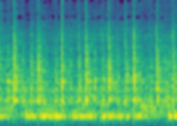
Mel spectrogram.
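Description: Chendamelam: chenda drums beaten with sticks together with elathalam, small brass hand cymbals, clashing in a fast, even rhythm of several strikes a second.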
